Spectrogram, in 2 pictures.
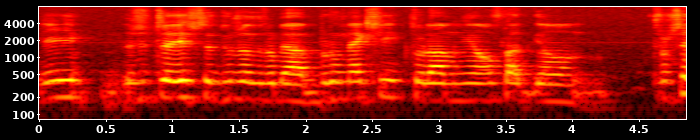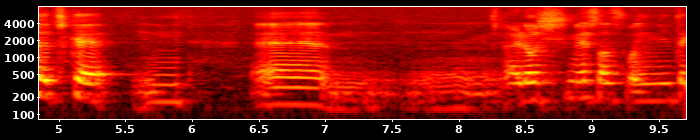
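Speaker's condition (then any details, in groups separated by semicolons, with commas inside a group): Cerebral palsy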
